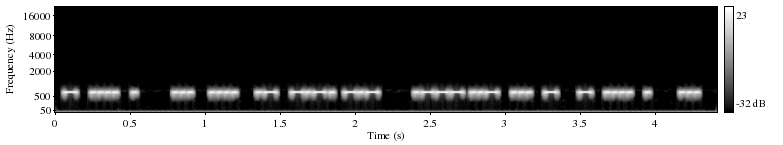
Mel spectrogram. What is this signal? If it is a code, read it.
Morse code, heard as a keyed tone, about 53 wpm, spaced as for 45 wpm, 660 Hz. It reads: THE SHACK JUST THE S
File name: archived / CRSnet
